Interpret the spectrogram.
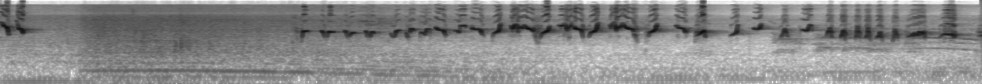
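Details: Greater green leafbird song used to encourage a lazy bird to sing again: a hiss of background noise with a low drone at first, then a lively run of varied, quick chirps and slurred notes.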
